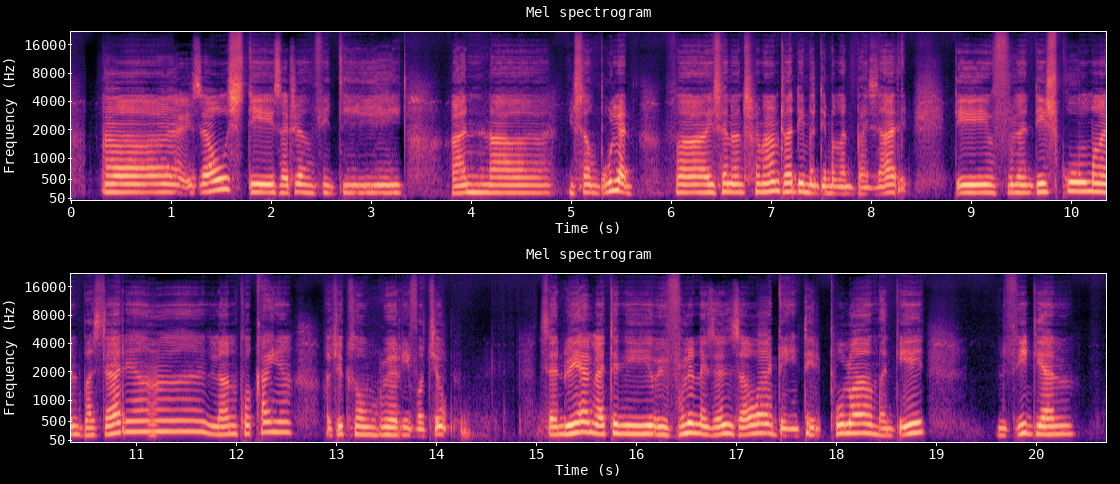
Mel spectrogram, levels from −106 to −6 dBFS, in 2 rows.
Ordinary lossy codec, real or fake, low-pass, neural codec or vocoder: none; fake; none; codec, 44.1 kHz, 1.7 kbps, Pupu-Codec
